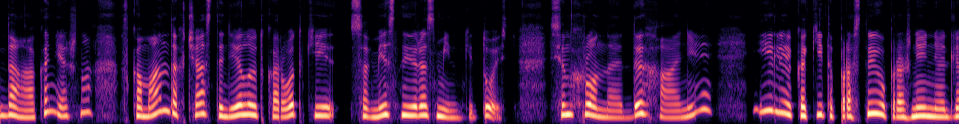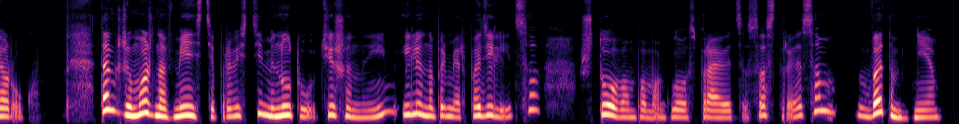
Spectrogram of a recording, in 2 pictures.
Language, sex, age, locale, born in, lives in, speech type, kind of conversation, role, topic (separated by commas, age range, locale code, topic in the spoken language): Russian, female, 30-34, ru-RU, Ukraine, United States, read, expert-assistant, expert, Какие методы самоорганизации лучше всего работают для поддержания ментального здоровья на работе?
